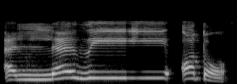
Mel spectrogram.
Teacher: मद मुनफसिल है, इसको खींचते हुए पढ़ेंगे 1 2 3 4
